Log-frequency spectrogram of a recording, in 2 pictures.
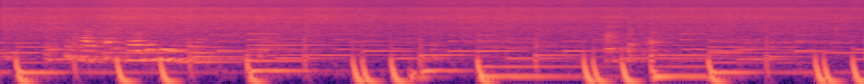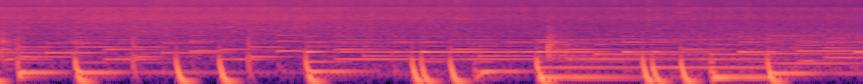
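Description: Onion and spice masala sizzling in oil in a nonstick kadai, with a spatula stirring and knocking against the pan many times. Background music with held notes plays under it.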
